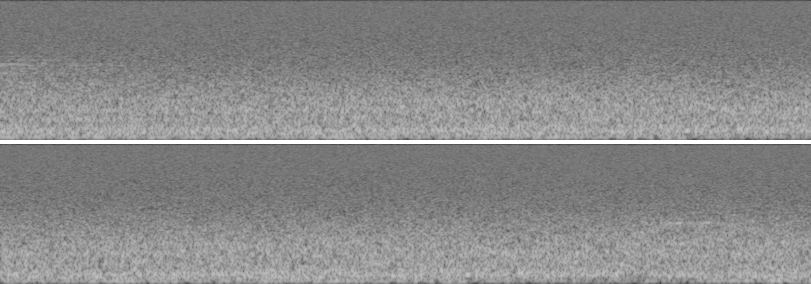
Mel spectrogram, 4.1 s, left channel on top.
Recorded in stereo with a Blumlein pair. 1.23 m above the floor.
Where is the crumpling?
No crumpling in this recording.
